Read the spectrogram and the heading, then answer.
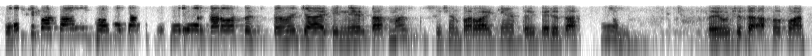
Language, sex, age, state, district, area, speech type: Kashmiri, male, 18-30, Jammu and Kashmir, Ganderbal, rural, conversation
